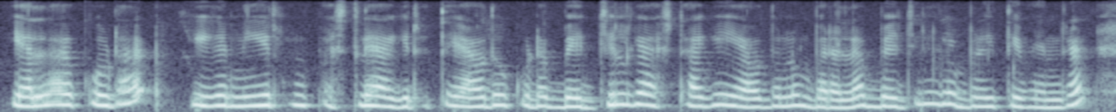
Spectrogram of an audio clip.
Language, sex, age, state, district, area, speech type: Kannada, female, 18-30, Karnataka, Chamarajanagar, rural, spontaneous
